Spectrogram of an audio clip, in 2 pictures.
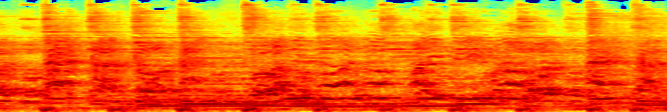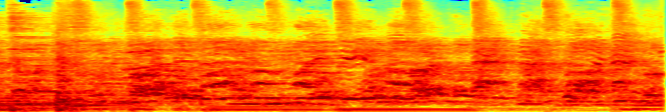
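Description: Gospel mass choir singing with live band accompaniment: many voices together over a bass line and a steady drum beat.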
